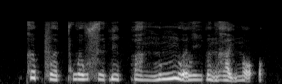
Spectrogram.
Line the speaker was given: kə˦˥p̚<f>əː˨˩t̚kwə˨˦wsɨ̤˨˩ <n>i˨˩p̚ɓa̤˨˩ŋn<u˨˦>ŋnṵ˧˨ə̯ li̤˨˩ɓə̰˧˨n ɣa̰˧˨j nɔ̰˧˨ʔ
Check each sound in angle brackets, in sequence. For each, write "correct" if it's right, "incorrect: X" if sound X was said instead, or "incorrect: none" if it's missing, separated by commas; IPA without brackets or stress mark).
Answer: correct, incorrect: ɗ, correct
